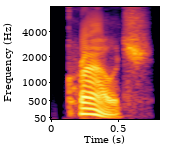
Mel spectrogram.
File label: "crouch", American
